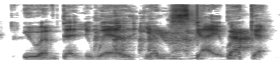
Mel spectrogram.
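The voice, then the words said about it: Bad impression of Darth Sidious. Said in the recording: “our terrible Ian McDermott Sidious impersonations”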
